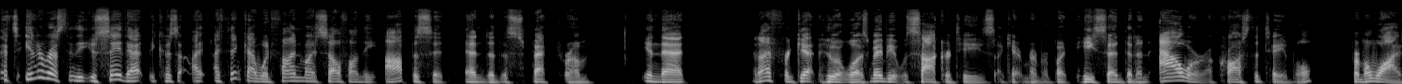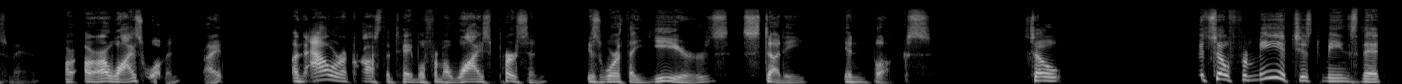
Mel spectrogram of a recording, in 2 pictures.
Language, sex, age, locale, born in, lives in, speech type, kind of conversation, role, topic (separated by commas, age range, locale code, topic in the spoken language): English, male, 60-64, en-US, United States, United States, conversation, unstructured, none, Why do some people find it hard to ask for help?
